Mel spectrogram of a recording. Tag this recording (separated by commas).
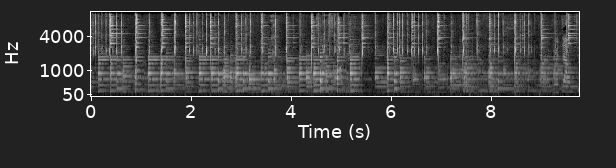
Speech, Music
